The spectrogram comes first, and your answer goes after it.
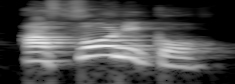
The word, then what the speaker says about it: afónico: Afónico, ¿cuál es la sílaba tónica? Fo, afónico. ¿Qué sílaba es? La antepenúltima, como teléfono.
